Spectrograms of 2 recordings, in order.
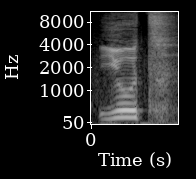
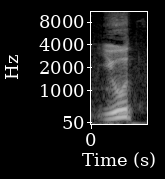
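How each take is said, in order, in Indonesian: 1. Bunyi t bocor udara tanpa ditahan. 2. Bunyi t ditahan kuat sebelum dilepas. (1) "bocor bunyi dia" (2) "dengan menahan dulu suara syiddah"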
